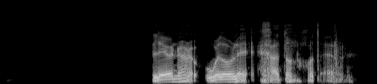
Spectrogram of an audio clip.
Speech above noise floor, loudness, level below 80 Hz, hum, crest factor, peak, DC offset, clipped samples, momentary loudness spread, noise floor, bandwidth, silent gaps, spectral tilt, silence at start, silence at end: over 70 dB; -20 LUFS; -62 dBFS; none; 18 dB; -4 dBFS; under 0.1%; under 0.1%; 10 LU; under -90 dBFS; 7.6 kHz; none; -8.5 dB/octave; 1.55 s; 0.25 s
